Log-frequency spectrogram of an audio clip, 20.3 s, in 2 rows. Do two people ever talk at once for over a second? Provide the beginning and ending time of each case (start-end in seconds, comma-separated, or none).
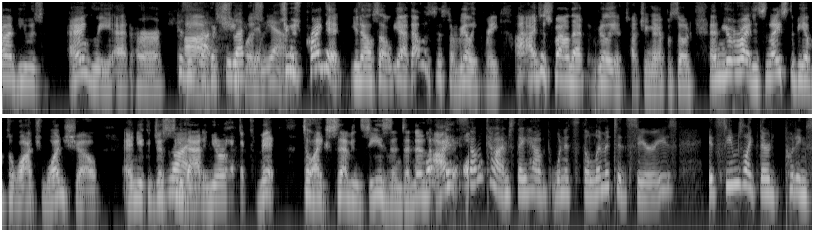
2.2-3.6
